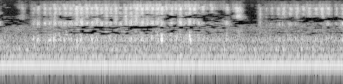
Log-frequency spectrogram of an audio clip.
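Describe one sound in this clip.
A marker pen squeaks and scratches on paper.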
